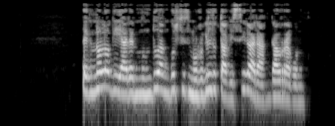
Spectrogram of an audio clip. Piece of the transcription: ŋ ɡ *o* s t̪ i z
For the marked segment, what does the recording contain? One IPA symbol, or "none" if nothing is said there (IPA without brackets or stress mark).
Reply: u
